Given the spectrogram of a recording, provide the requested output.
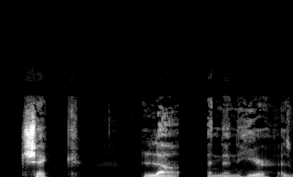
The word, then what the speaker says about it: tchèque: So remember, Q-U-E, K, tchèque. La, and then here as well, République. La République tchèque.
